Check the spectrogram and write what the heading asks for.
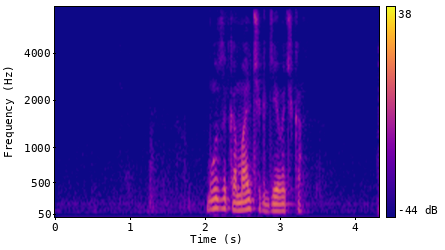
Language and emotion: Russian, neutral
